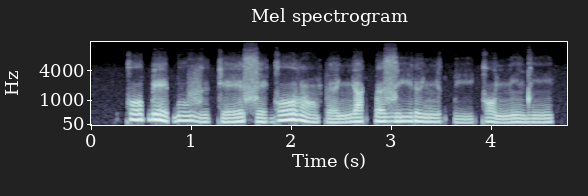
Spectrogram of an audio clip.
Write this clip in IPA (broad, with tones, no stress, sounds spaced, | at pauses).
k o˦ ɓ e˦˨ ɓ u˧ v ɨ˨ k eː˨˦ s e˨ ɡ oː˦ l ɔ̃˨ p ɛ˨ ɲ a˧ k͡p ə˧ z iː˧ ɾ ɨ˧ ɲ ə˧ k͡p iː˨ k ɔ˦˨ ɲ ĩ˧ d ĩ˧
